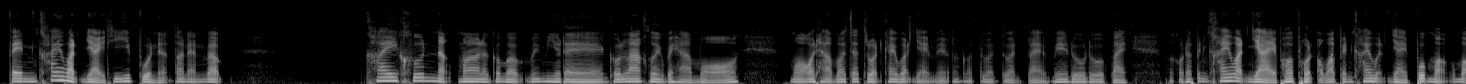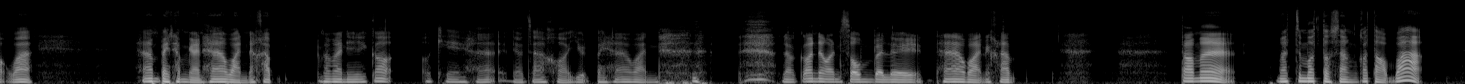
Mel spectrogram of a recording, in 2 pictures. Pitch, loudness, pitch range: 115 Hz, -29 LUFS, 105-130 Hz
